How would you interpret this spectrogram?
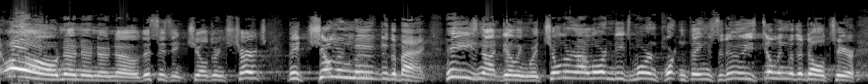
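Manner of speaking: loud, high, bossy shooing; officious ushers. Acted. Disciples turning children back from the front, loud and officious. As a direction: overrule them at full volume like a self-important usher.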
